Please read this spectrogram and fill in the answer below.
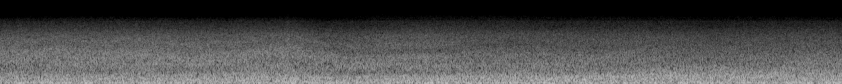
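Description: Steady rush of a mountain creek's whitewater cascade, an even unbroken noise.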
